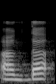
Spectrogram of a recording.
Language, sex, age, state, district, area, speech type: Bodo, female, 18-30, Assam, Kokrajhar, rural, read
